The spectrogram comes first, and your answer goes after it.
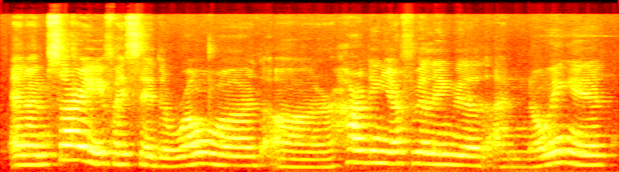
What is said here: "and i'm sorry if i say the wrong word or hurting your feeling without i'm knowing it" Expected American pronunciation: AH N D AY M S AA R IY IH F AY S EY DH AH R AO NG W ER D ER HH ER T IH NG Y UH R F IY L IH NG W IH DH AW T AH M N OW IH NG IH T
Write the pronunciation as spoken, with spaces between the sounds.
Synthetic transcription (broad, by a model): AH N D AY M S AA R IY IH F AY S EY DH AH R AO W ER D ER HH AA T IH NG Y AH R F IY L IH NG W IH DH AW AH M N OW IH NG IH T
